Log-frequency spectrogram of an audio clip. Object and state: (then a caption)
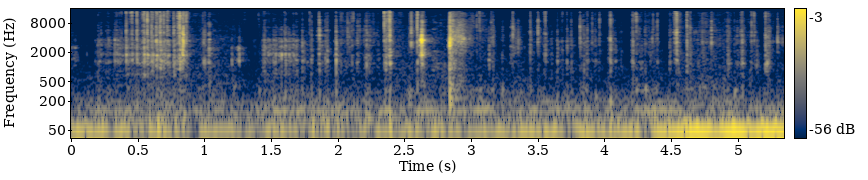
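Dry bar soap being cut. A utility knife blade cuts and scrapes chunks and flakes off a dry, solid white bar soap with a red coating, mostly peeled to its white core and held in hand. Bright, dry scratching and crisp crunches dominate the clip, with a few sharper snaps standing out near the middle and short rasping strokes throughout.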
